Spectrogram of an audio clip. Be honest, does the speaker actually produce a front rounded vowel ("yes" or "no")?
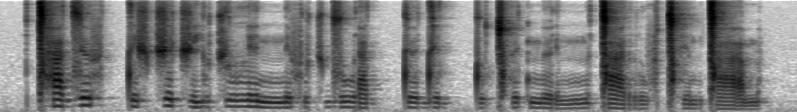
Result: yes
